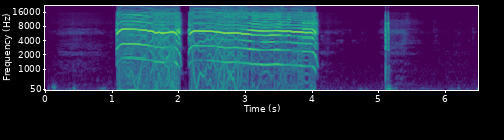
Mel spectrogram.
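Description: A fox lure call (squeaker) sounded twice: two long, high-pitched squeals, back to back, each sliding slightly down in pitch, used to draw a fox in. A short click follows about five seconds in.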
